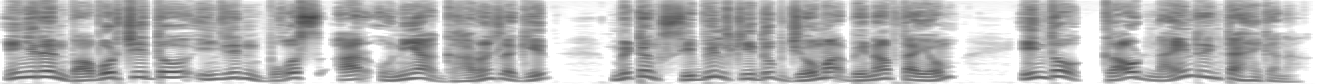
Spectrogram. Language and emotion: Santali, happy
